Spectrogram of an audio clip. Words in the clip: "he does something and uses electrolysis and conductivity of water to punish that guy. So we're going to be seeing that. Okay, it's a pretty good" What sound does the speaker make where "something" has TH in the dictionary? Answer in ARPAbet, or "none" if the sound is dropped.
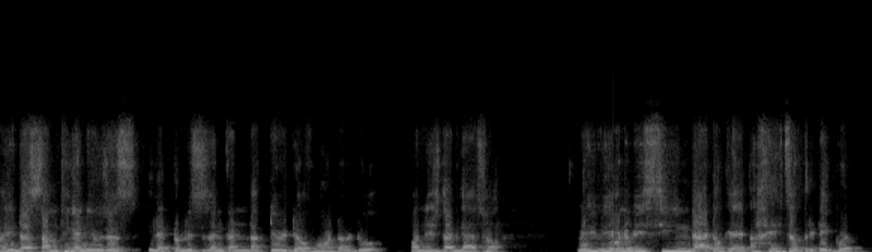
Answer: T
